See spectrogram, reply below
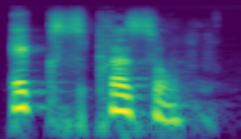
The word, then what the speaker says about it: Espresso: Da ist kein X drin. Espresso.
